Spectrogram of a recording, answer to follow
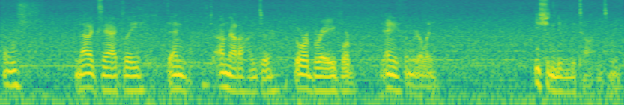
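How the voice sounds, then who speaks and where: Sad outcast hunter in a game, creaky voice, hesitant, puts himself down, noisy ambience behind. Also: male voice, low-pitched, steady tone. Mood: sheepish. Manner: hesitant, halting, self-deprecating. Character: dejected, self-deprecating outcast young tribesman, failed hunter. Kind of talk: video game voice acting. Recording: clear background ambience noise.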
